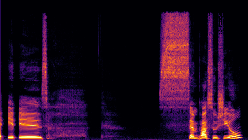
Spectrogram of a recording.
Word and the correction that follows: Cempasúchil: No, Cempasúchil. There we go. The accent is on the U.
